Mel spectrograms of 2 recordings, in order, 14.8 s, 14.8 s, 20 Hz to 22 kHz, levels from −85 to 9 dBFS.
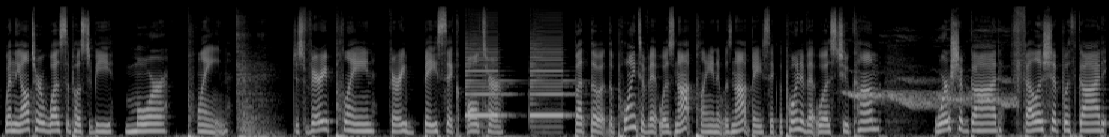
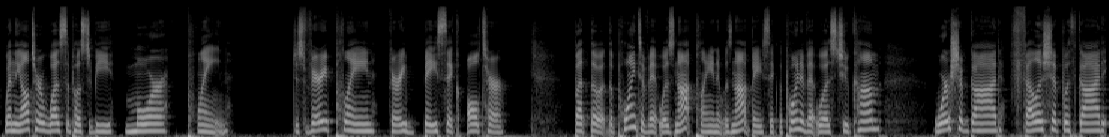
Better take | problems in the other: second | door banging; faint; at 3 s; peak 10 dB below the speech // alarm; loud; from 6 to 7.5 s; peak 2 dB above the speech // dog barking; noticeable; from 11 to 14 s; peak 7 dB below the speech

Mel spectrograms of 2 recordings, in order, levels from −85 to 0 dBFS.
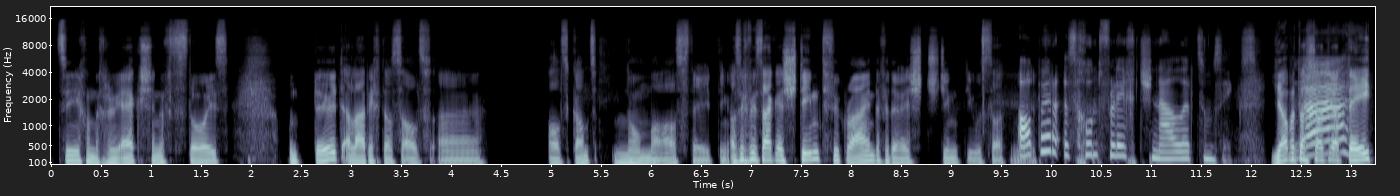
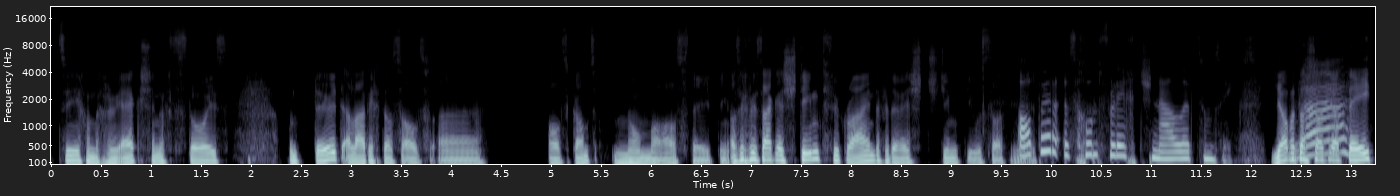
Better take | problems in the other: first | muffled; very; fading above 1 kHz

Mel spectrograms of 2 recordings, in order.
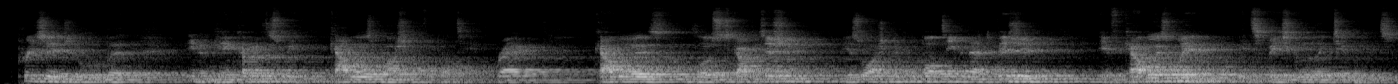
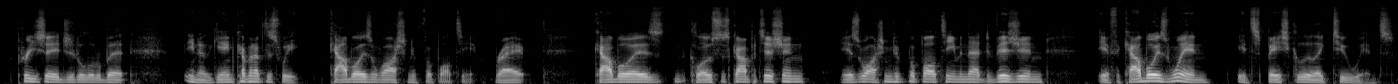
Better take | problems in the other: second | off-mic speech; far // room echo; noticeable; dies away in 2.3 s

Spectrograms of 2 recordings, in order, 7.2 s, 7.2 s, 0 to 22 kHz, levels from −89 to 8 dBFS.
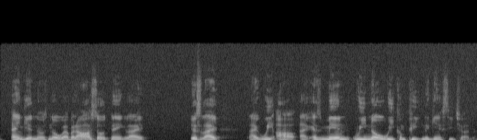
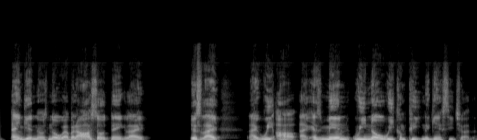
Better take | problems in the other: second | hiss; faint; throughout; 25 dB below the speech

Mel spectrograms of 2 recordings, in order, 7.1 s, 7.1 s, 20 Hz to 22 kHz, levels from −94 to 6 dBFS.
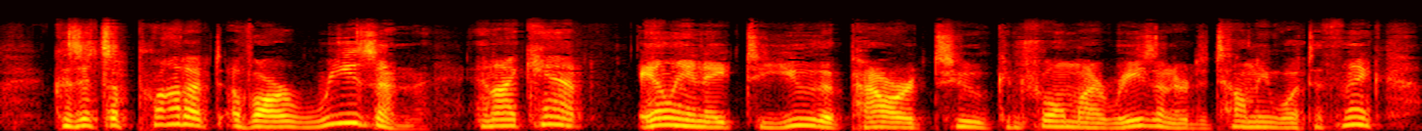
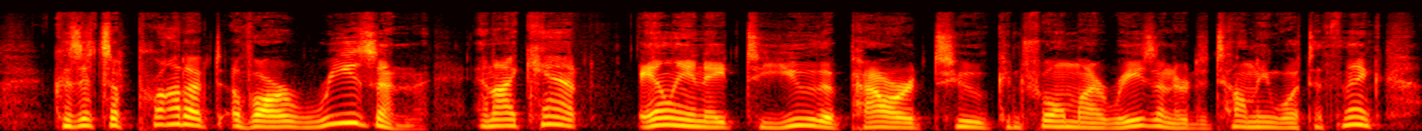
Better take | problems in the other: second | garbled, watery; slightly

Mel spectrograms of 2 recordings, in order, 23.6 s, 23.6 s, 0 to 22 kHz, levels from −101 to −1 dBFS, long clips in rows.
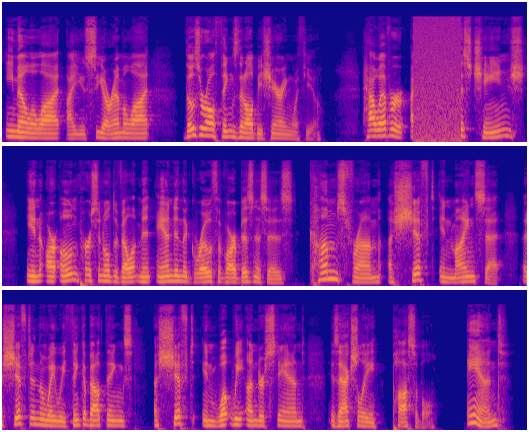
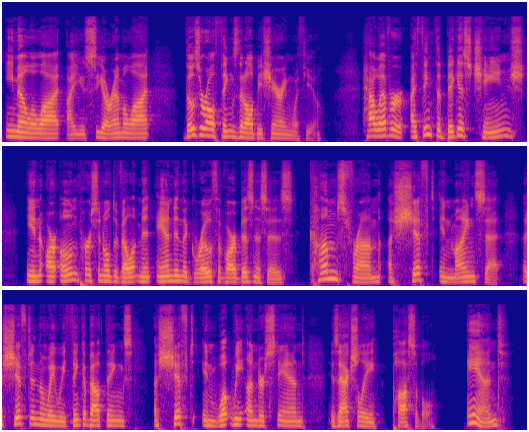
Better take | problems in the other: second | audio cutting out; filled with static; at 6 s for 0.5 s

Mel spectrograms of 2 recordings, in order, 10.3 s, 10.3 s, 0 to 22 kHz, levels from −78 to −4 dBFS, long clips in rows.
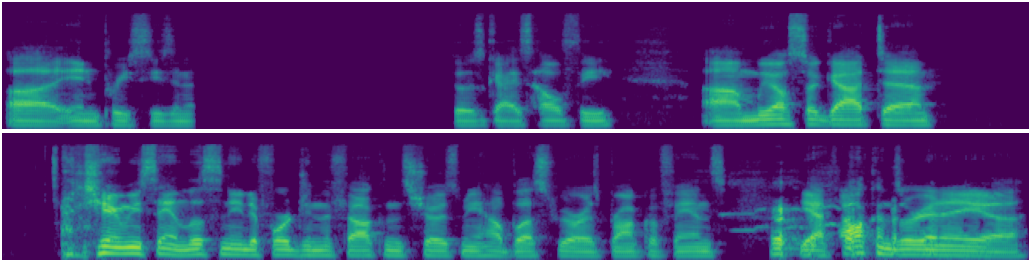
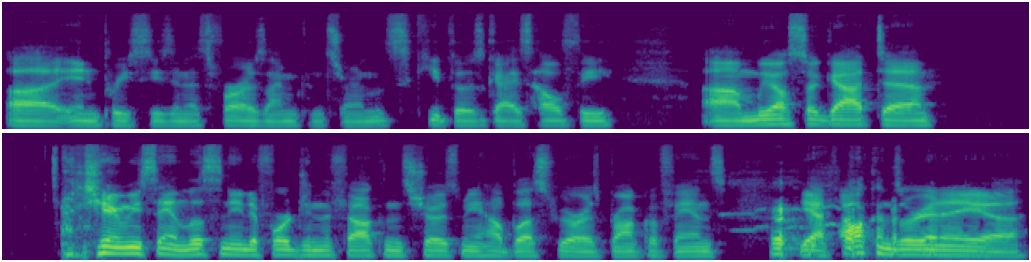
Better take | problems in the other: second | audio cutting out; at 1 s for 1.5 s

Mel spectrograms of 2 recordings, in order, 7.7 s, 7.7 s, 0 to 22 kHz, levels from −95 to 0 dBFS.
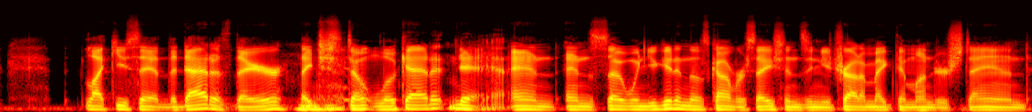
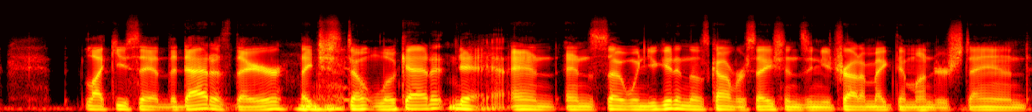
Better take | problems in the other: neither | muffled; slightly; fading above 2.5 kHz; the same in both

